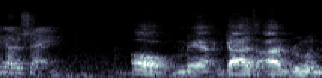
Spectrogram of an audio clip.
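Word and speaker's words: Gautier: And the first year we're there, he butchered it. He called it Godier. Goshen. How hard's Goshen?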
